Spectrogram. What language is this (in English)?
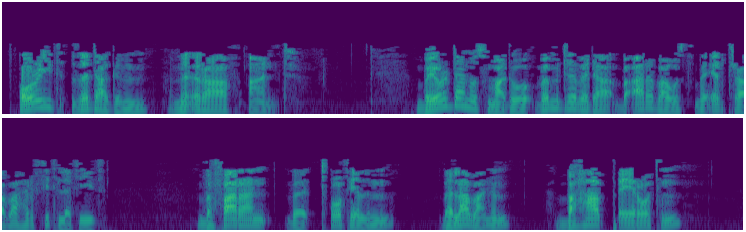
Amharic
